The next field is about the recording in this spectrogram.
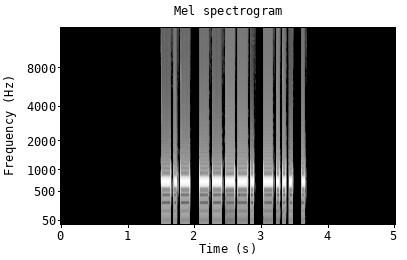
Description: Morse code, heard as a keyed tone, about 25 wpm, 700 Hz. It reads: K9BE
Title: USA Call Signs - 4 Characters - Repeated 3x - 25wpm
